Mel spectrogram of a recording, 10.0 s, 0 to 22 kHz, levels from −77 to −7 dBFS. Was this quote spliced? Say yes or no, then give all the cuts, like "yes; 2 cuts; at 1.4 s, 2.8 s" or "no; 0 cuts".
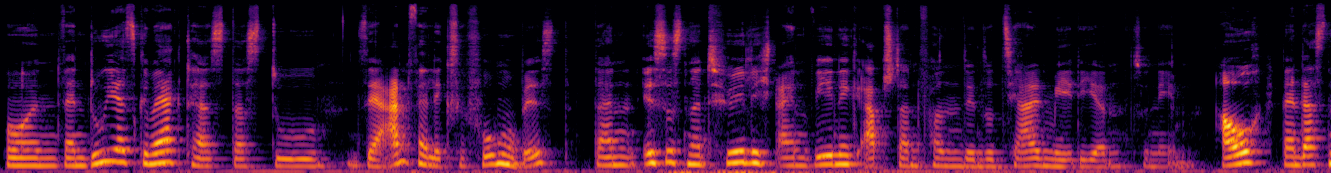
yes; 1 cut; at 5.8 s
